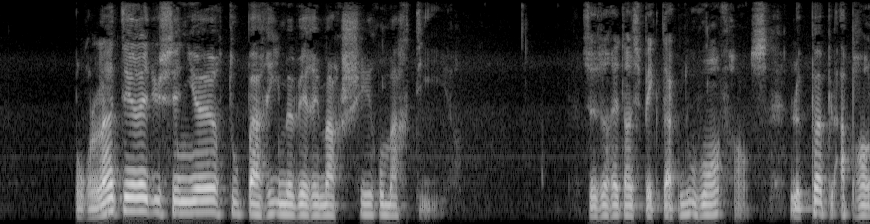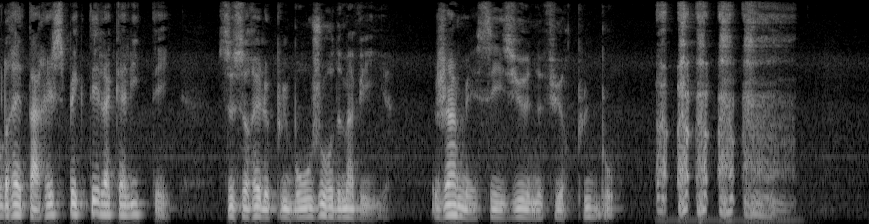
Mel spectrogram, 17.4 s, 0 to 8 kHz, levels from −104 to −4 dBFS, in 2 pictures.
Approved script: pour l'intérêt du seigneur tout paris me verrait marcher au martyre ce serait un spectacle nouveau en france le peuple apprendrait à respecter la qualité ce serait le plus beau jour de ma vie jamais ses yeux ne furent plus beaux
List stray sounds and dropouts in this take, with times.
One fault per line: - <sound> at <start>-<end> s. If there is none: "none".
- cough at 15.3-16.8 s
